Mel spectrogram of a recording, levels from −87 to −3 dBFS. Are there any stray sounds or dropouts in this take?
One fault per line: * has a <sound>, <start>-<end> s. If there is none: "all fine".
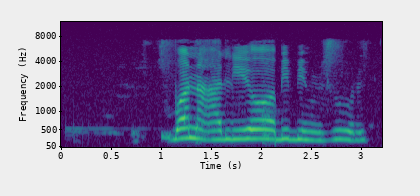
all fine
